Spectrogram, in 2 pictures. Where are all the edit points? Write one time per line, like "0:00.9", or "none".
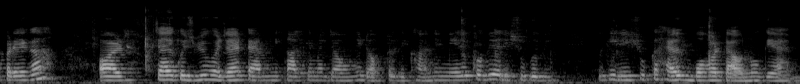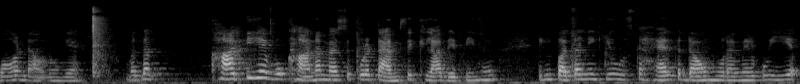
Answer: none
